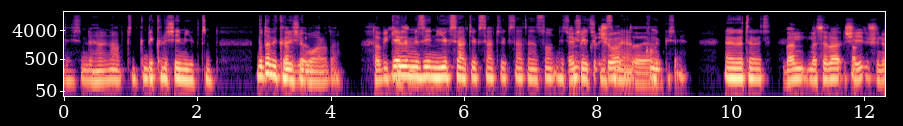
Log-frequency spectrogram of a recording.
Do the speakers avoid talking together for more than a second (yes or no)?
no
